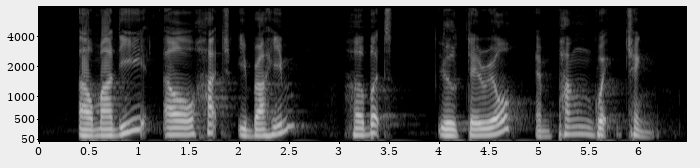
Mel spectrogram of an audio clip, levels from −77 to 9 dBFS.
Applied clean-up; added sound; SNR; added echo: none; none; none; none.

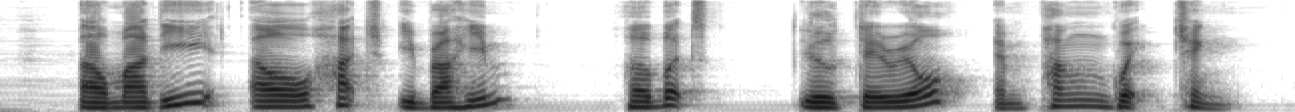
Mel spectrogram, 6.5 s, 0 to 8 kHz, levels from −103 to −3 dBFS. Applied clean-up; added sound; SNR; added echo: neural mask model DeepFilterNet 3.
